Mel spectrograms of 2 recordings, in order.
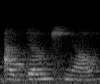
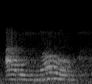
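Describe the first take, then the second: First: The T sound is clearly pronounced. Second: The T sound is cut off. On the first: "You don't have to say" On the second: "Just say"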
